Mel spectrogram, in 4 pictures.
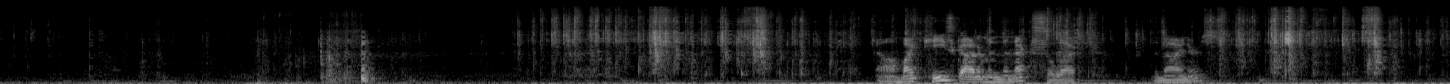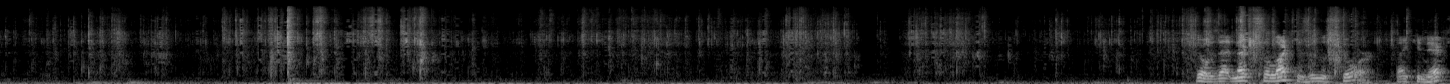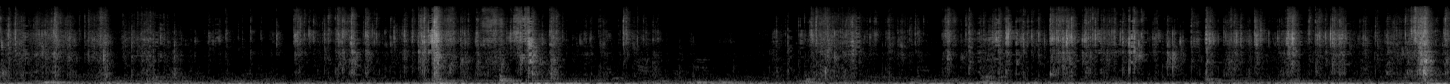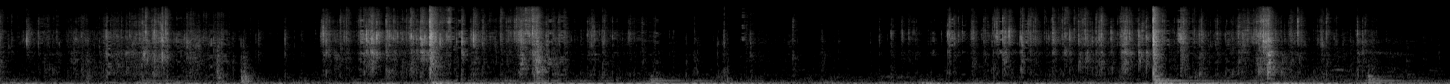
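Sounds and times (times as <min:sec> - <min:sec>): foil wrappers crinkling and tearing: 0:00.0 - 0:58.0.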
